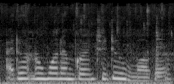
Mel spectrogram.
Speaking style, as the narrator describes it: Aubrey said

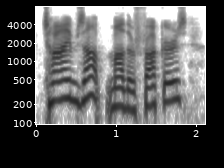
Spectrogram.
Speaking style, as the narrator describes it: the so-called QAnon shaman, who called out

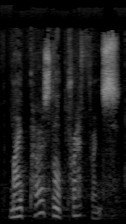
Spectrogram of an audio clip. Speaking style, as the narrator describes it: Nordsletten half whispered

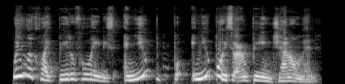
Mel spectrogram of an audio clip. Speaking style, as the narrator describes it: Nora responded sharply

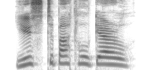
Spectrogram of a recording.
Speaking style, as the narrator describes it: Beric had asked

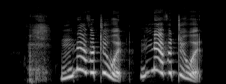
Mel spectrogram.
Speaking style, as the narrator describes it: squealed Pigasus

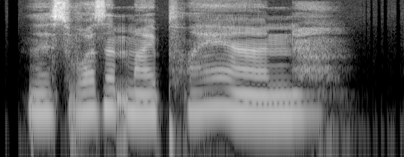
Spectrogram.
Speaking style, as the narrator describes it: objected, but the end of the word was drawn out into a moan

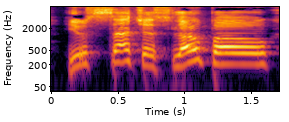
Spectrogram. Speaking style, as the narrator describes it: shouted down

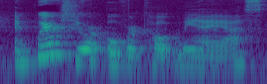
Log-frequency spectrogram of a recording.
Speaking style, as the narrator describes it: she demanded, looking crossly but without surprise

